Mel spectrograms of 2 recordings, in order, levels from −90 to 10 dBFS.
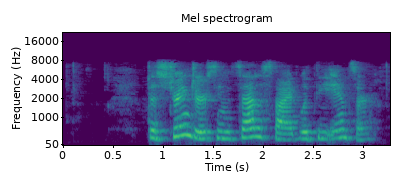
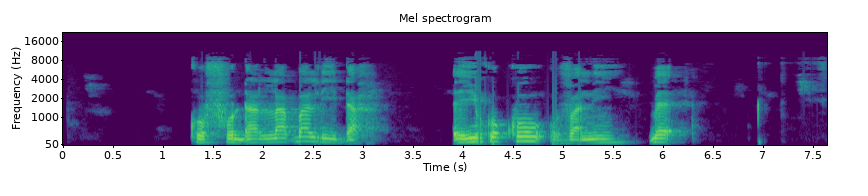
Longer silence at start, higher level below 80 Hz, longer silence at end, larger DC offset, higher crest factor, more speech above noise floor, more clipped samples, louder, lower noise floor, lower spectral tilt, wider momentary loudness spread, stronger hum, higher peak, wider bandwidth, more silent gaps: second, 0.85 s vs 1.3 s; second, -76 dBFS vs -50 dBFS; first, 0.2 s vs 0 s; neither; about the same, 20 dB vs 16 dB; second, 33 dB vs 61 dB; neither; second, -24 LUFS vs -14 LUFS; second, -57 dBFS vs -75 dBFS; second, -1.5 dB/octave vs -5.5 dB/octave; second, 9 LU vs 19 LU; neither; second, -6 dBFS vs 0 dBFS; second, 8.4 kHz vs 10.5 kHz; neither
